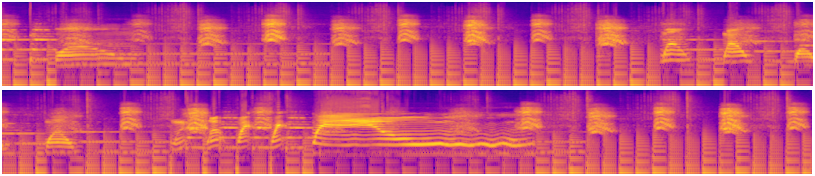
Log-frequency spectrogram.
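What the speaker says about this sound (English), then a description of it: "I'm messing around with crow sounds." Crow caw samples looped inside live-coded Strudel electronic music, repeated rhythmic caws over a steady pulsing beat and tonal synth lines, loud and continuous, with a warbling pitch sweep near the end.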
